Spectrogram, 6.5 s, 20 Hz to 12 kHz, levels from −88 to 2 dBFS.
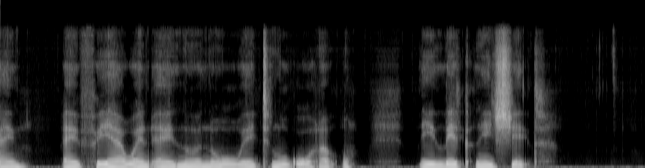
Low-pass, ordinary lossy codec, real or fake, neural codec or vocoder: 9.9 kHz; none; fake; autoencoder, 22.05 kHz, a latent of 192 numbers a frame, VITS, trained on many speakers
